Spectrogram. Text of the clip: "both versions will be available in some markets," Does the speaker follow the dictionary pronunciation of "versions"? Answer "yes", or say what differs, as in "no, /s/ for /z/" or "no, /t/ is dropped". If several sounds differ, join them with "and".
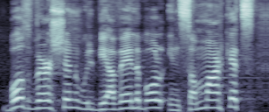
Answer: no, /ʃ/ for /ʒ/ and /z/ is dropped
